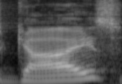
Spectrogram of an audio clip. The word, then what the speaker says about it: GYX: That's spelled GYX Custom _ That's guys, GYX_customs on Instagram.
